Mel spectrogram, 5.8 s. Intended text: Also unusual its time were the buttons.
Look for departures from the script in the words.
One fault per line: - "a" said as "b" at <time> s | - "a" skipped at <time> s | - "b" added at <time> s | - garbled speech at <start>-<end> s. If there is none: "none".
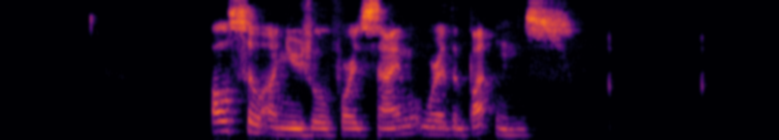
- "for" added at 2.5 s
